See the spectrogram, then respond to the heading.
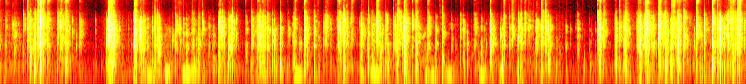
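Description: A sealed Tokidoki Moofia foil blind bag with a plush toy inside is held in both hands and squeezed and crinkled by fingertips with long nails. Dense bursts of bright, crackling foil crinkles come in quick clusters separated by short pauses, with almost no low end.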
